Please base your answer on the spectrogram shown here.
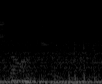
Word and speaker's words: stanch: Was said to staunch bleeding, stanch. Okay, Google, pronounce S-T-A-N-C-H. That's pronounced staunch.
